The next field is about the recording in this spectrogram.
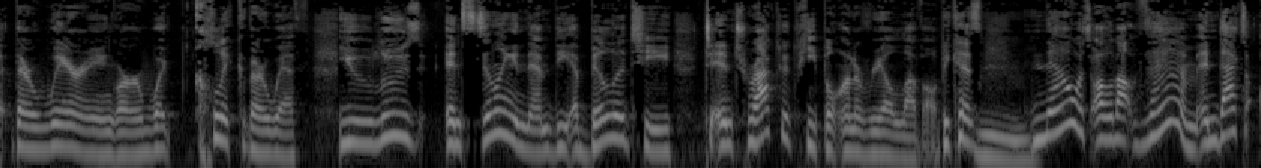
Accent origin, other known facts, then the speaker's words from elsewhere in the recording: Brooklyn, New York, United States; I grew up in Brooklyn, not just in Brooklyn, but in Flatbush, Brooklyn, and it's like super black, lots of different nationalities there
